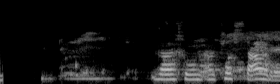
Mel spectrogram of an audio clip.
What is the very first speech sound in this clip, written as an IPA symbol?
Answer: v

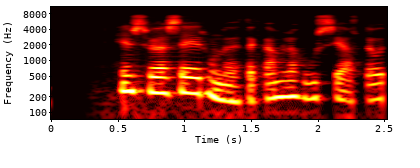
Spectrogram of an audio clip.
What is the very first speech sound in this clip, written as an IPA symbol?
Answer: h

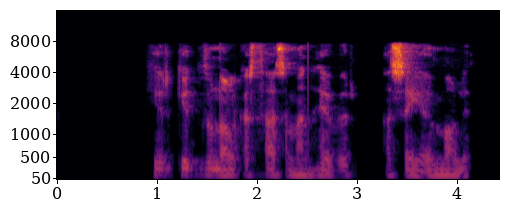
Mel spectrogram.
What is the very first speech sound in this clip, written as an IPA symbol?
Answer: ç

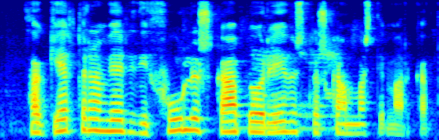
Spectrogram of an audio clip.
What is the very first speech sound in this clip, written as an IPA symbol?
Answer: θ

